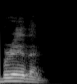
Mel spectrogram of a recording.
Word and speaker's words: Braden: El doctor eh, er, eh, Joe Dispensa cuando da conferencias trabaja mucho, no sé si han escuchado, con Greg Bredan, bueno, se, se escribe Braden y se pronuncia eh, Greg Bredan.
